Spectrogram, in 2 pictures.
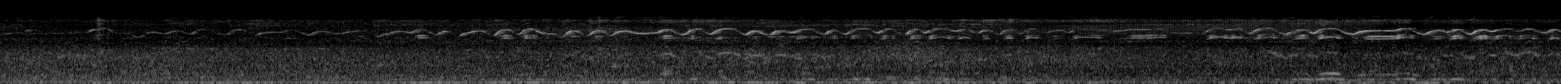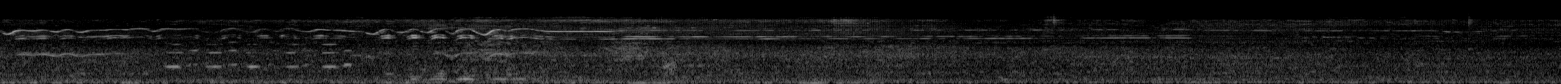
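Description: Extra 3D aerobatic RC plane's motor whining, its pitch swooping up and down rapidly as the throttle is worked through low, nose-high manoeuvres. About two-thirds of the way in it settles to a steadier whine and fades as the plane climbs away.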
